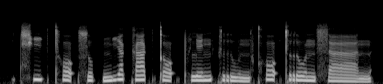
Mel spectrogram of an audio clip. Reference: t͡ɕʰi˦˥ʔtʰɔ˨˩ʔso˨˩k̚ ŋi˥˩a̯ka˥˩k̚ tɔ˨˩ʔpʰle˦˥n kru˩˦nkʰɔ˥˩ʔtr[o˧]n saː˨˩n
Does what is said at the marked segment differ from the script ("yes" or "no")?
no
